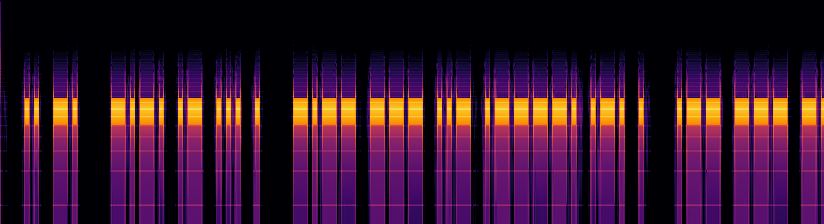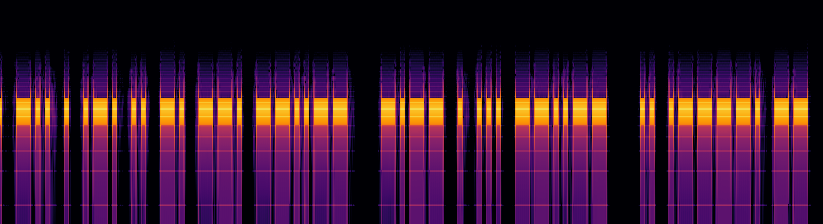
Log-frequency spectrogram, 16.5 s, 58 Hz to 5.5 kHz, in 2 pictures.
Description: Morse code, heard as a keyed tone, about 25 wpm, 600 Hz. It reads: IN CASE YOU'RE WONDERING, YES, I'M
